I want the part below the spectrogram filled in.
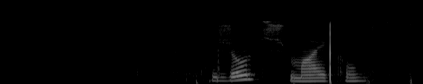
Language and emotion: Russian, sad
